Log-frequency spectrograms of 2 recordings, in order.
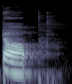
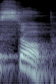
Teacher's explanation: the phoneme t in English has allophones like the aspirated, as in top, right? And unaspirated T in stop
